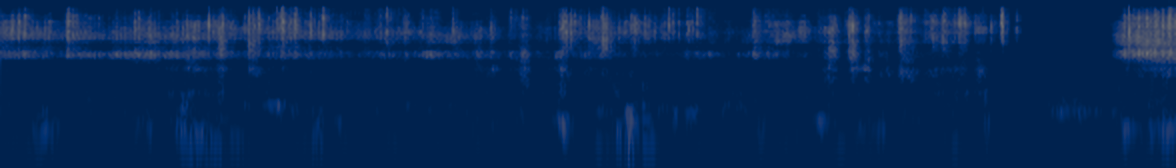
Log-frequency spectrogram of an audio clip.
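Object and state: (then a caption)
Dry uncooked rice grains. Two thin pointed metal rods are poked and stirred through loose, dry, uncooked white rice in a shallow tray. The grains give off a dense, bright rattling hiss with crisp clicks and ticks. Near the end it drops to a brief silence before a louder, sustained burst of rattling.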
